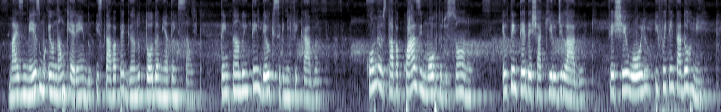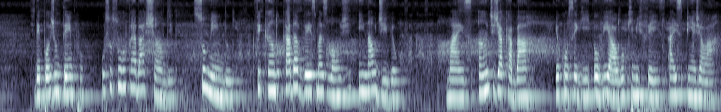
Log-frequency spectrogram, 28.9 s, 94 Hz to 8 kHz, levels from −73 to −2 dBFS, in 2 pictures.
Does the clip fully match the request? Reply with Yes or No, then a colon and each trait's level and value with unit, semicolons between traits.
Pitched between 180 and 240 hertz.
Yes: high, 190 Hz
